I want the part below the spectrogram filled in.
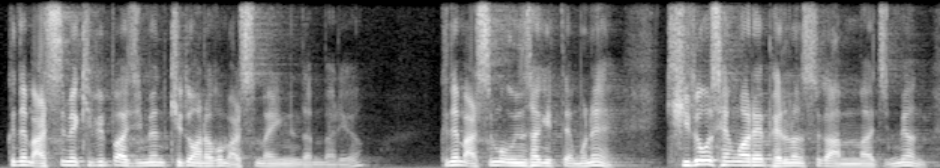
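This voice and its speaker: A middle-aged male pastor with a Seoul accent, preaching a midweek church sermon in a conversational way, asking his congregation questions and joking lightly. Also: fairly high pitch. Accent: Seoul Korean. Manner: mixes polite and plain speech, jokes lightly. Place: church sanctuary.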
